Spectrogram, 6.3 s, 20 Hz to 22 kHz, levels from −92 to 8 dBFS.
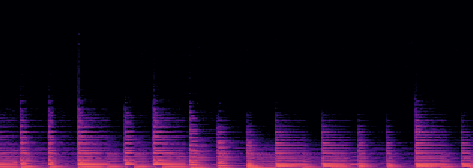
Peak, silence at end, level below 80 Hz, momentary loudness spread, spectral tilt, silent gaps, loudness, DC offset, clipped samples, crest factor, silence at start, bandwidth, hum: -14 dBFS; 0 s; -60 dBFS; 7 LU; -6.5 dB/octave; none; -30 LUFS; under 0.1%; under 0.1%; 16 dB; 0 s; 9 kHz; none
